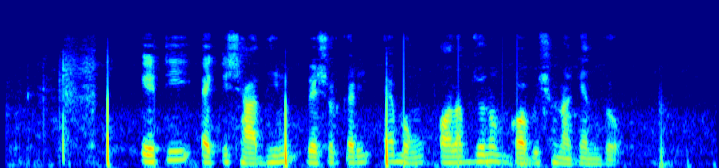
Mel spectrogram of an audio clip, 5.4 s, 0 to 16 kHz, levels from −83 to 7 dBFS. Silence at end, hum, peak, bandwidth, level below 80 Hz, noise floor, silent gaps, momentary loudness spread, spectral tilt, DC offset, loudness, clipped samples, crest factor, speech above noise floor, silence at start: 0.4 s; none; -2 dBFS; 8 kHz; -50 dBFS; -49 dBFS; none; 17 LU; -6.5 dB/octave; under 0.1%; -29 LUFS; under 0.1%; 28 dB; 20 dB; 0.45 s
